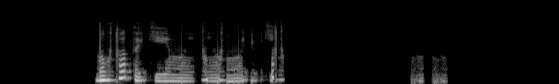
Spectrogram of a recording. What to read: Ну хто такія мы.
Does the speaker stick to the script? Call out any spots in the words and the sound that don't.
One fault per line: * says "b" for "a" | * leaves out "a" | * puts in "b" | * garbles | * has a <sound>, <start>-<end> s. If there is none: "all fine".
* garbles
* has a laugh, 4.1-4.5 s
